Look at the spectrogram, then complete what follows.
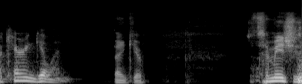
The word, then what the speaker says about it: Karen Gillan: i like uh karen is it dylan gilliam yep right angelina yes yes i'm looking to you hugh for the pronunciation on that one uh karen gillan thank you to me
